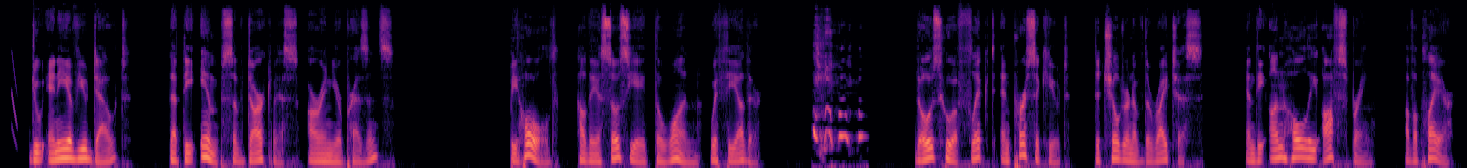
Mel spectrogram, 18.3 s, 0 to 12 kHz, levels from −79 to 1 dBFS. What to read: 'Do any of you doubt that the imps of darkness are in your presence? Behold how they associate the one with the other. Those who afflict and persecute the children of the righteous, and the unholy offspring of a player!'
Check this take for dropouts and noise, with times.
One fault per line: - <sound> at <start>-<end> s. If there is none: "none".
- chirp at 0.2-0.2 s
- laugh at 10.2-10.9 s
